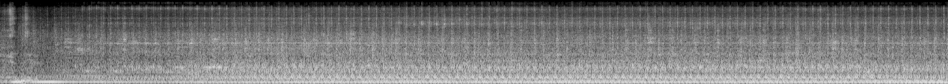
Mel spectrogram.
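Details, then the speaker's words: 1970 Chevy C10 with a 5.7 Vortec 350 from a 1998 van and 700R4, first start on all eight cylinders: smooth, even V8 idle with a faint ticking puff from a small exhaust leak; runs well. "A little bit of an exhaust leak, but not bad. It's actually running real nice."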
